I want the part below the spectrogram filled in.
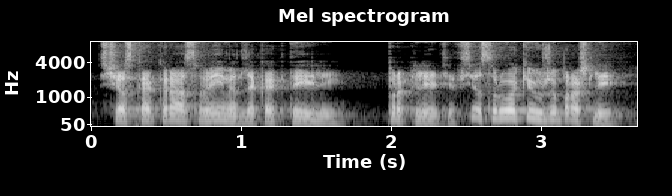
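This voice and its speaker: A man's voice: fairly high pitch, very animated, a little fast, sharp tone, slightly rough, full character voice. A man voicing an irritable, stubborn male criminalist in an audiobook thriller. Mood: demanding. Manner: snapping, pleading.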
